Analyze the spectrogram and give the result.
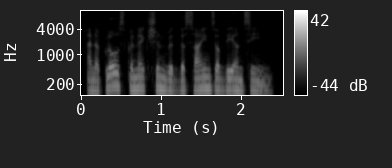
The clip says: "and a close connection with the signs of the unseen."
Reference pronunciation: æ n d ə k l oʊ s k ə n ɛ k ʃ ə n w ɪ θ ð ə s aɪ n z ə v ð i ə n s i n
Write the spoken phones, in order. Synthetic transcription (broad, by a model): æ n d ə k l oʊ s k ə n ɛ k ʃ ə n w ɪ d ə s aɪ n z ə v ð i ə n s i n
